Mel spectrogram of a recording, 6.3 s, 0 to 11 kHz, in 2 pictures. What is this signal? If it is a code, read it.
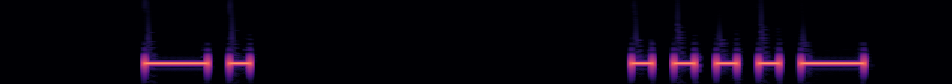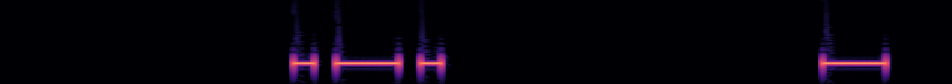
Morse code, heard as a keyed tone, about 17 wpm, spaced as for 6 wpm, 700 Hz. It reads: N4RT
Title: USA Call Signs - 6x Character Spacing - 17wpm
